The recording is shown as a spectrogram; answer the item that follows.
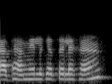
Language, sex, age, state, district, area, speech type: Odia, female, 45-60, Odisha, Angul, rural, conversation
